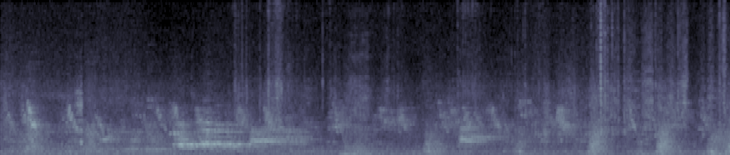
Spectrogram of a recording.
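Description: Birds calling: many short chirps, and a longer, fuller call about two seconds in.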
